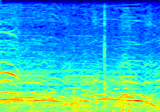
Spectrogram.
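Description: Crowd at a field hockey match shouting and cheering, many voices overlapping at once with no single speaker standing out.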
